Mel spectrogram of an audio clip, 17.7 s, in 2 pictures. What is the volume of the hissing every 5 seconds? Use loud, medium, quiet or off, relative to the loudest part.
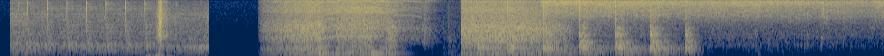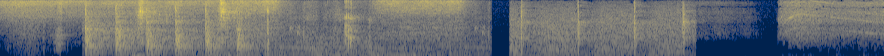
off, loud, loud, off.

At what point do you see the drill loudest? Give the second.
5 s.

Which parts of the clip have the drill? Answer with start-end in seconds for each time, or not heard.
2.6-5.8, 15.6-17.6.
